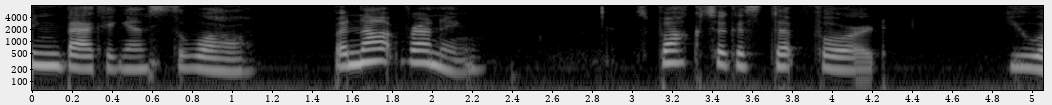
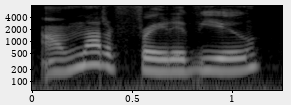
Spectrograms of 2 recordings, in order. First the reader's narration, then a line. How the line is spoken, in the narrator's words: he said harshly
